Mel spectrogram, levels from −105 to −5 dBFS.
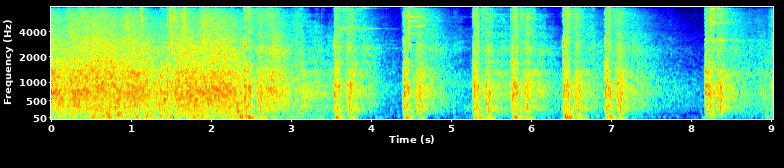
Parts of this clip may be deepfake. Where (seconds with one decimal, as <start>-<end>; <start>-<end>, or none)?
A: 3.1-3.9; 5.1-6.8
